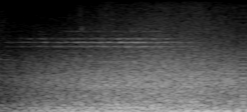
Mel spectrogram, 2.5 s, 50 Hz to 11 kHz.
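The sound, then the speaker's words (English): A steady, swelling roar of cars speeding on a freeway ringing Johannesburg, many going much faster than the 100 km/h speed limit: a broad low rumble with engine drone and a faint high whine, growing slightly louder and holding without pause. “Cars speed on a freeway ringing Johannesburg.”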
